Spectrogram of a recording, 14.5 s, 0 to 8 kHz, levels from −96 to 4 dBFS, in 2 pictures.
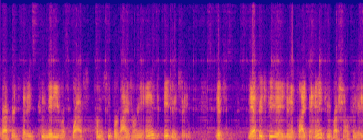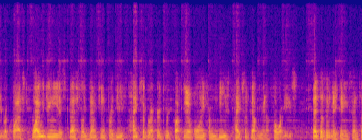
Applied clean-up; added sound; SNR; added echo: neural separator model SepFormer DNS4.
